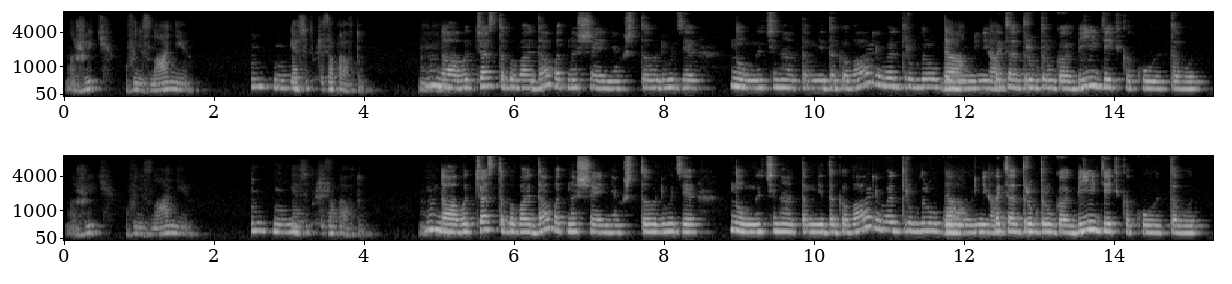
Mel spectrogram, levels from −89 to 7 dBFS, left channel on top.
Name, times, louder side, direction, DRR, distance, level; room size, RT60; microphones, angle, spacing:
voice 1, 0.0-1.7 3.0-4.0 4.7-5.1 11.7-12.6, left 1 dB, 50° left, 8 dB, 0.3 m, -36 dB
voice 2, 2.5-3.1 4.8-8.4 8.9-14.0 14.4-15.1, right 3 dB, 90° right, 7 dB, 0.5 m, -30 dB
2.8 x 2.7 x 2.5 m, 0.39 s
head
